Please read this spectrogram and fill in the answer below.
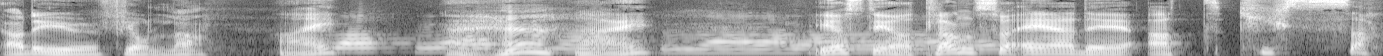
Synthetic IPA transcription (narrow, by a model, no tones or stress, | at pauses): jɑːd̪ɛæɾjʉfjɔlːɑ | næ̰ɪ | hanæɪ | ʔɪ̰œst̪ɪœt̪ʰlɑnd̪sɔʔæd̪ɛʔɑt̪kʰɪsːɑ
